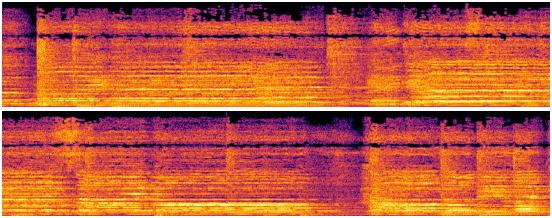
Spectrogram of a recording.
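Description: High school jazz choir singing in close harmony into microphones, many voices holding chords over a low sustained bass part. The sound dips briefly near the end before the voices come back in.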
